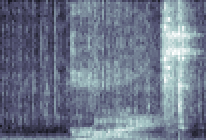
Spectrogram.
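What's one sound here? Magic spells crackle and burst in a fight.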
